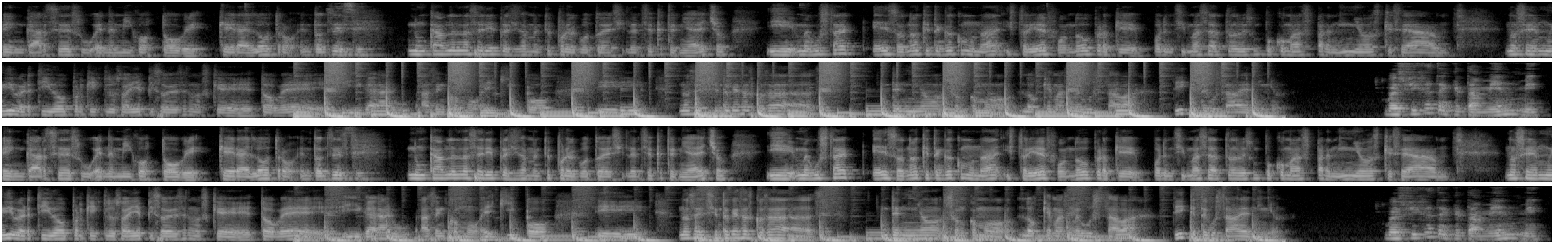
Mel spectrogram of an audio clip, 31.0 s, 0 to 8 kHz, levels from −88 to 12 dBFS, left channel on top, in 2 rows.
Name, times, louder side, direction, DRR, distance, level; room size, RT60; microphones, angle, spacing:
voice 1, 0.0-3.8 4.1-23.9 24.3-28.3, right 4 dB, 65° right, 0.4 m, -29 dB
voice 2, 3.3-3.6 29.3-30.8, left 2 dB, 30° left, 0.5 m, -28 dB
Bass guitar, 18.4-28.3, left 5 dB, 90° left, 0.3 m, -23 dB
2.3 x 2.0 x 3.7 m
head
